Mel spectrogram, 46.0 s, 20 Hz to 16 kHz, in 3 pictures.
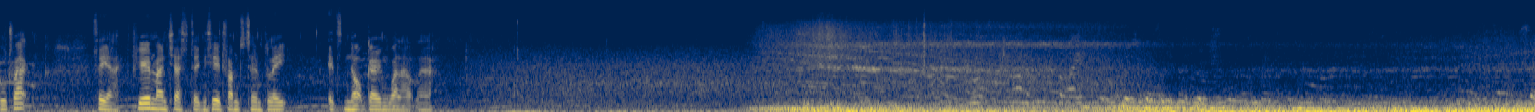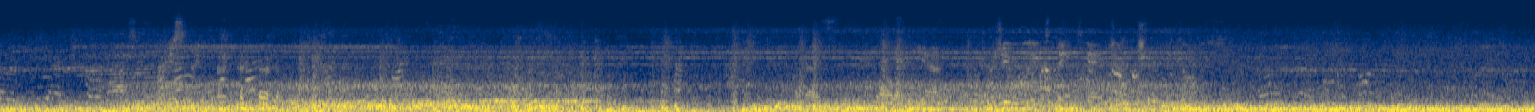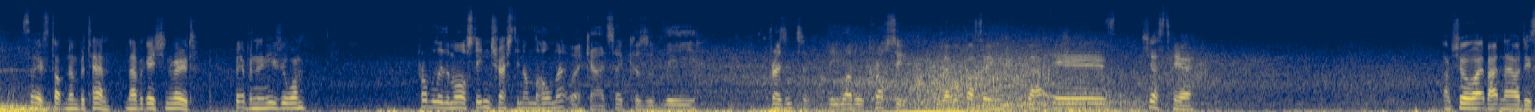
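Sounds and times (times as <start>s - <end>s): tram wheels rumbling on rail: 6.9s - 32.2s, 35.1s - 46.0s.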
